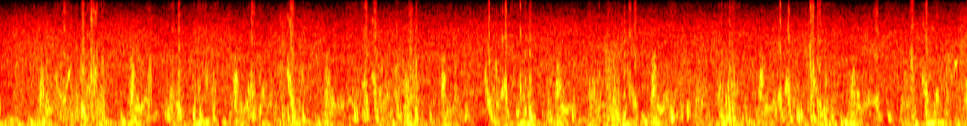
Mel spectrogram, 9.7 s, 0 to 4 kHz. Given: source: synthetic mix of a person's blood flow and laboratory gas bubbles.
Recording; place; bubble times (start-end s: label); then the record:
Doppler ultrasound of blood flow; precordium
0.00-0.04 s: bubbles
0.54-1.10 s: bubbles
1.45-1.55 s: bubbles
1.62-1.85 s: bubbles
1.90-2.19 s: bubbles
2.40-2.69 s: bubbles
2.79-3.09 s: bubbles
3.46-4.34 s: bubbles
4.64-4.70 s: bubbles
4.82-5.55 s: bubbles
5.70-5.79 s: bubbles
5.87-6.39 s: bubbles
6.68-6.93 s: bubbles
7.14-7.50 s: bubbles
7.71-8.40 s: bubbles
8.66-8.99 s: bubbles
9.09-9.60 s: bubbles
From the record:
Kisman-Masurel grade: 343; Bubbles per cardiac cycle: rolling drumbeat, 9 or more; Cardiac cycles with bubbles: 100%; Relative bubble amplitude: loud (0.450 to 0.775); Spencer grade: 3 (all of the cardiac periods contain showers or single bubble signals, but not dominating or overriding the cardiac motion signals); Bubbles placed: only in the low amplitude regions of the cardiac cycle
